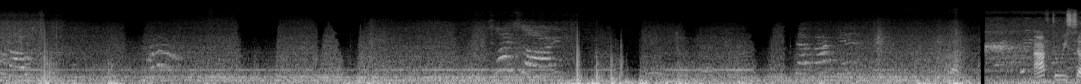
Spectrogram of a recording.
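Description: Balloons rub and squeak against each other up close.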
